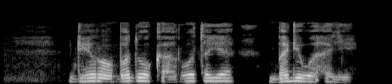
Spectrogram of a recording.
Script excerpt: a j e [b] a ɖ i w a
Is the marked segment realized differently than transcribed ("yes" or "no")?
no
